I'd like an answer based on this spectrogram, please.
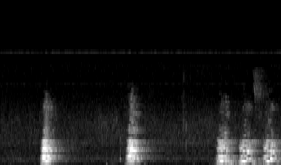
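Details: Cocker spaniel Gladys barking at a white-tailed deer in the yard, trying to scare it away; two single loud barks a second apart, then a quicker burst of three barks.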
